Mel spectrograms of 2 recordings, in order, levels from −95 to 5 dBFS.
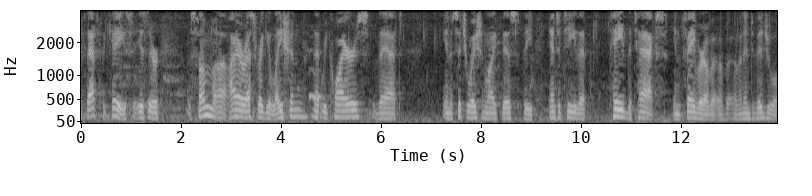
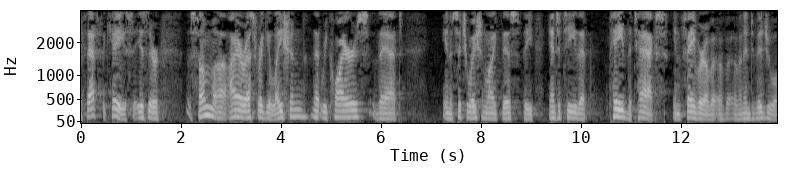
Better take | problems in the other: second | background sound (Water tap, faucet); 17 dB below the speech

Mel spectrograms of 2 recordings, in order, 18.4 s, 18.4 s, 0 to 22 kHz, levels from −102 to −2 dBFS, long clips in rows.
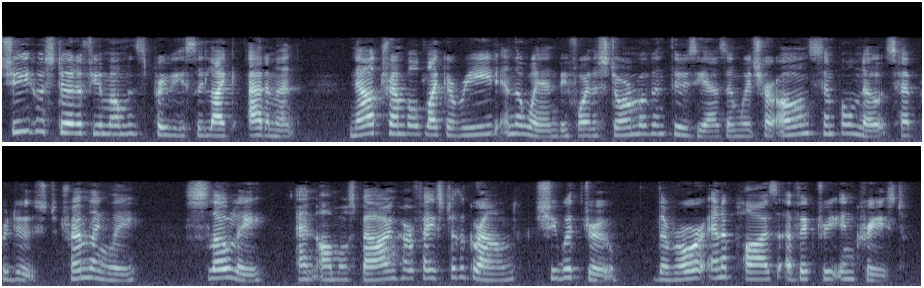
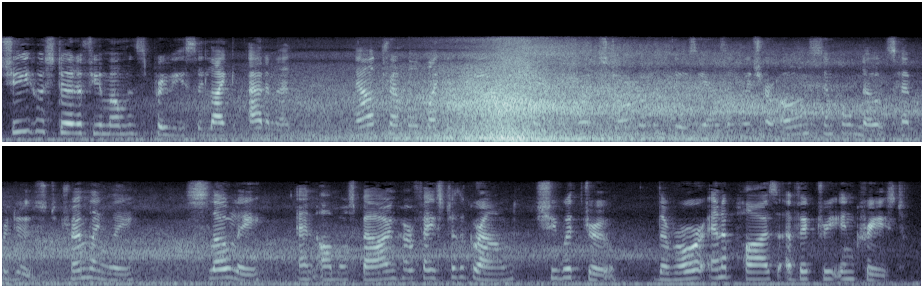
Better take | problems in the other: first | background sound (Car passing by); 4 dB above the speech

